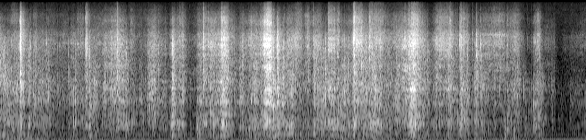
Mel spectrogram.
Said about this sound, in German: Also Papier wird auf jeden Fall geknickt und zerschnitten. Ja, das ist, das ist richtig. Das hast du, du gut. Hast es, ist halt auf jeden Fall dünnes Papier.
